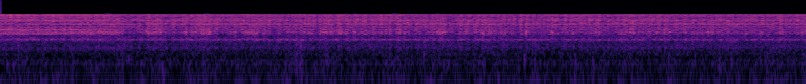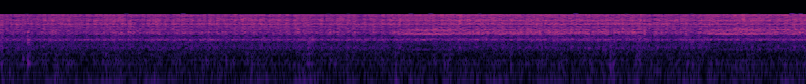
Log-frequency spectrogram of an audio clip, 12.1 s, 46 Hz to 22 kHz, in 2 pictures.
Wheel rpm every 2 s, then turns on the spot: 160, 160, 160, 160, 160, 160.
none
